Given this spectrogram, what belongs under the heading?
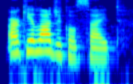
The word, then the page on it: archaeological site: British English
